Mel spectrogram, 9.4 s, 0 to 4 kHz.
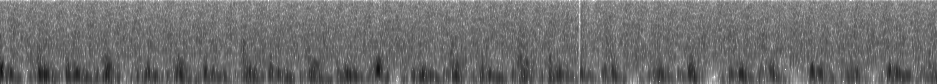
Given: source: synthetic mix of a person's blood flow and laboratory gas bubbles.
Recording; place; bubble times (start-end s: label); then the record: Doppler ultrasound of blood flow; precordium
no bubbles
From the record:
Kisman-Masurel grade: 000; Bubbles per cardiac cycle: 0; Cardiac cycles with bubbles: 0%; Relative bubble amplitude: no bubbles discernible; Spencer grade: 0 (complete lack of bubble signals)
